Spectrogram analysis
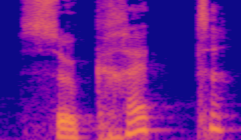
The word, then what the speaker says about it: secrète: Secret, secrète. Okay, so you're pronouncing the T.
